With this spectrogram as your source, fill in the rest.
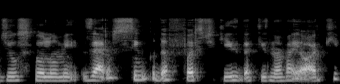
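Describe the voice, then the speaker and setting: A woman talks at a moderate pace and medium pitch. Her tone is animated. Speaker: beauty vlogger. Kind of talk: makeup tutorial.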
